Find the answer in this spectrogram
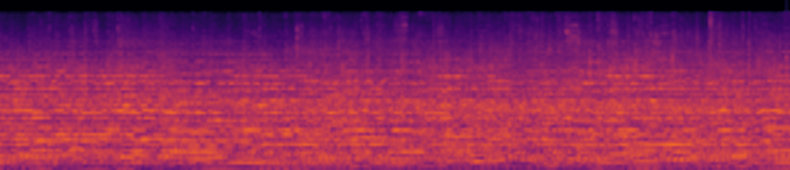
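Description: Organ playing recessional music in full, sustained chords as the assembly files out of a church.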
